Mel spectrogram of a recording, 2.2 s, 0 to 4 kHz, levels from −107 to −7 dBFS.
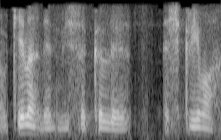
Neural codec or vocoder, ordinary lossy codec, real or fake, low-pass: none; MP3, 32 kbps; real; 3.6 kHz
